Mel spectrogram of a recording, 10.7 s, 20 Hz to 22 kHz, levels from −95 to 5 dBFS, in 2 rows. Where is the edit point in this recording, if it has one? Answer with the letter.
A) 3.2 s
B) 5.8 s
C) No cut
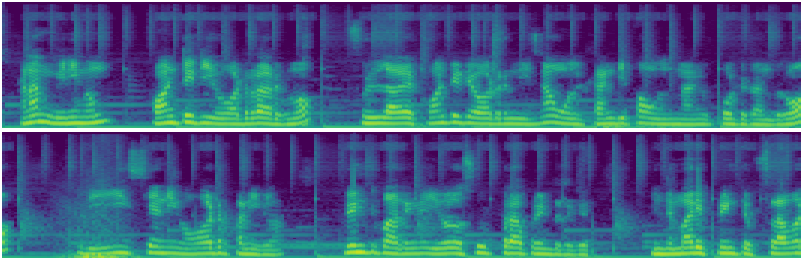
B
